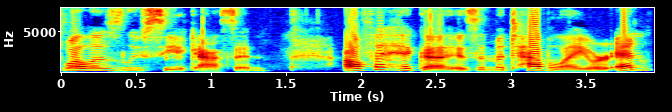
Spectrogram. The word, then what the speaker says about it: HICA: Alpha hydroxy isocaproic acid most people will hear in the shorter version of its name pronounced Alpha hia as well as Lucic acid Alpha hika is a metaboli or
